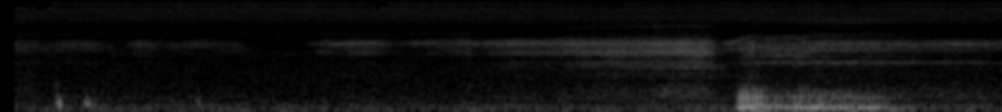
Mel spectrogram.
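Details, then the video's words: Bobby, a little boxer puppy rescued from a bin at three weeks old, snoring while asleep on a sofa: quiet faint breaths, then a louder low rasping snore of about a second, with a steady high hiss throughout. "Bobby the little boxer puppy having a lovely snore on the sofa!"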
